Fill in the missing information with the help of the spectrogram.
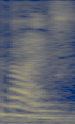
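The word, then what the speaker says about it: knife: जैसे कि मैंने यहां पे लिखा है नाइफ। नाइफ में अपना के साइलेंट है और हम क्या है? एन आई एन टी को प्रोनाउंस करते हैं।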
